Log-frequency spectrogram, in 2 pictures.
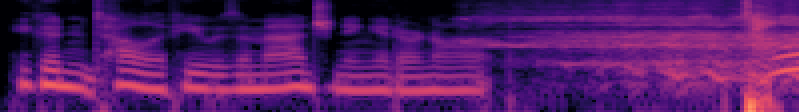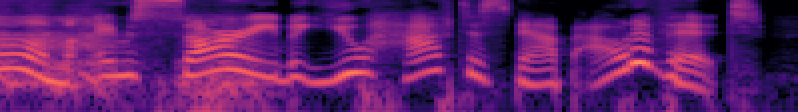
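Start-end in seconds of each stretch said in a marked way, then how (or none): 1.9-2.7 quick startled gasp; a sudden breathy gasp of surprise; sharp gasp. Acted. Tom jolted from his daydream, a startled gasp. 2.8-5.9 higher, louder exasperated scold; impatient scolding. Acted. Edwene scolding daydreaming Tom at braiding, impatient and loud. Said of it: "Edwene stamped her foot".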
